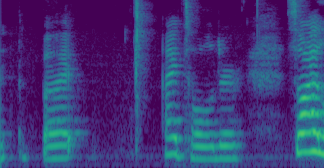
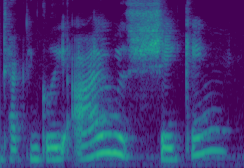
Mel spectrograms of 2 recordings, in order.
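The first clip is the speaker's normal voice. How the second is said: normal talking voice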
